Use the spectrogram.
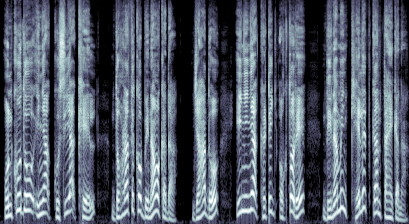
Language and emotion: Santali, surprised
